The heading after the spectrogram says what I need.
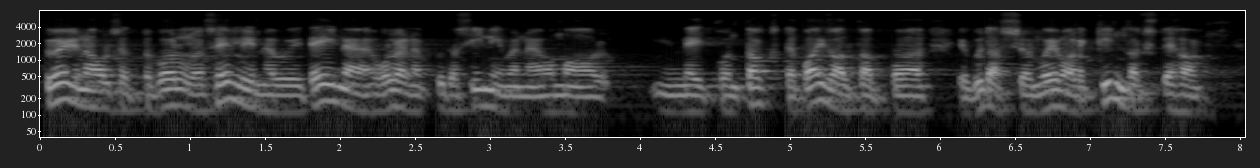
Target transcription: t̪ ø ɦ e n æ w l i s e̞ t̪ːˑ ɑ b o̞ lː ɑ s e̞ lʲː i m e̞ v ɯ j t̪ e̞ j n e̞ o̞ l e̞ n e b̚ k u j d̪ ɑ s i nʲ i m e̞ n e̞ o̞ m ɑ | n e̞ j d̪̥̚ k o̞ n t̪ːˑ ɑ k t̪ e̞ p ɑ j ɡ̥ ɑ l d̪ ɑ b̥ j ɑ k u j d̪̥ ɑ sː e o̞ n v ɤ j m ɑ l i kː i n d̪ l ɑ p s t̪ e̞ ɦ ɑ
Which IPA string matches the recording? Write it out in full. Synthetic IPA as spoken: t̪ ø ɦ e n æ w l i s e̞ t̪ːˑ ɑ b o̞ lː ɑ s e̞ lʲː i n e̞ v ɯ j t̪ e̞ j n e̞ o̞ l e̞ n e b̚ k u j d̪ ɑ s i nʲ i m e̞ n e̞ o̞ m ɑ | n e̞ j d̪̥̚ k o̞ n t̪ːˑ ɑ k t̪ e̞ p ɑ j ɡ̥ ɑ l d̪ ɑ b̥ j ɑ k u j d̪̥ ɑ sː e o̞ n v ɤ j m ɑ l i kː i n d̪ l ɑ k s t̪ e̞ ɦ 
